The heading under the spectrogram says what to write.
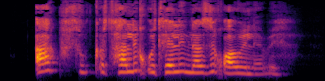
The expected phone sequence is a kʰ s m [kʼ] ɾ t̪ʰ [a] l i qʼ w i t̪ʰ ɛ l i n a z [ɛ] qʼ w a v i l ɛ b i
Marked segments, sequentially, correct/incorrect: correct, correct, incorrect

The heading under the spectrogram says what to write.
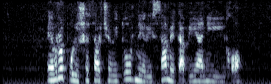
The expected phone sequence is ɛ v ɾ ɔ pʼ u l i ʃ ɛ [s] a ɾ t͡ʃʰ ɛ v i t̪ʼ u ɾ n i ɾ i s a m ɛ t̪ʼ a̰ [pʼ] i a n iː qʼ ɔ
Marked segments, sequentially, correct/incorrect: correct, correct

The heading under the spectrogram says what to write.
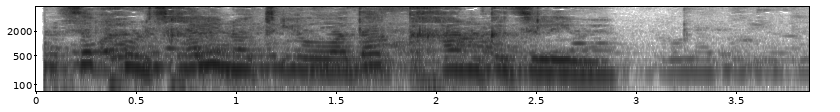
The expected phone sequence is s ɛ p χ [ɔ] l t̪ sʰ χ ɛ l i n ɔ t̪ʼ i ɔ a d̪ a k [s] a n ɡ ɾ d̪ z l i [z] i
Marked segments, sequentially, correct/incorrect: incorrect, incorrect, incorrect

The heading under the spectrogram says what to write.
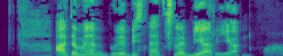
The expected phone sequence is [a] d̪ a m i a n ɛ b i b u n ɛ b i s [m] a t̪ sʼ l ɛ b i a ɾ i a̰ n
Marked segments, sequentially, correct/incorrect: correct, incorrect

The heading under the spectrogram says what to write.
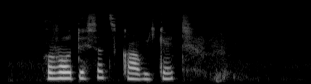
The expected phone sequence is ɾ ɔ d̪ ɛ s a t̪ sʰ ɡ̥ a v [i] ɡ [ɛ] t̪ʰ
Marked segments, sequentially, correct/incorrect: correct, correct

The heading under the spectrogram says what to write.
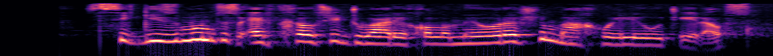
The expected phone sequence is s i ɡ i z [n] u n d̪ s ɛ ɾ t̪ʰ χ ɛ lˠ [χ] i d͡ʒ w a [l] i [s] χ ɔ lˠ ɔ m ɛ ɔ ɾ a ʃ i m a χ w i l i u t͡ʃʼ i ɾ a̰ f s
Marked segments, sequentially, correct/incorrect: incorrect, incorrect, incorrect, incorrect

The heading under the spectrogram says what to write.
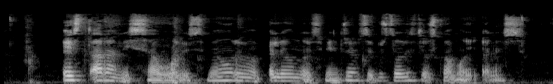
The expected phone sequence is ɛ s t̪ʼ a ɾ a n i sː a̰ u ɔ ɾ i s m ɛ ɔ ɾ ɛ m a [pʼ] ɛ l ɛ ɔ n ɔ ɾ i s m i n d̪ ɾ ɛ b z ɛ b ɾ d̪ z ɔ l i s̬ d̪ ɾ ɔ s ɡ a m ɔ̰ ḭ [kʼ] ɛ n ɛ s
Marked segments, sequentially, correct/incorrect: correct, incorrect

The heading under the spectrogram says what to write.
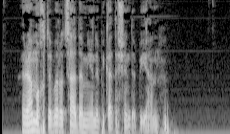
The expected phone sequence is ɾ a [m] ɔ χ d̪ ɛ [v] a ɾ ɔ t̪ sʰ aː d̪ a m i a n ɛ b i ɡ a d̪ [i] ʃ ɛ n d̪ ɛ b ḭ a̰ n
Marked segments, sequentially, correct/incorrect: correct, incorrect, incorrect

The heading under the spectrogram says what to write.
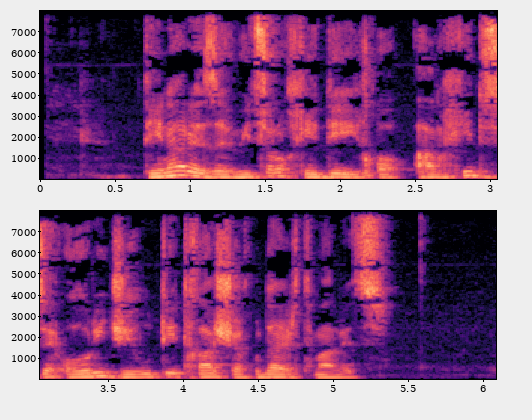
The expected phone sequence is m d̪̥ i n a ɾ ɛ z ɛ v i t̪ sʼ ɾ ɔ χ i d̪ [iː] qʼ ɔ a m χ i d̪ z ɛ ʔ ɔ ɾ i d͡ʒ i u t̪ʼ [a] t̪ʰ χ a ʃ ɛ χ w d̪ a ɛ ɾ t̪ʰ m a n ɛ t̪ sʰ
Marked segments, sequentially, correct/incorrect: correct, incorrect

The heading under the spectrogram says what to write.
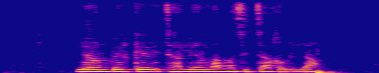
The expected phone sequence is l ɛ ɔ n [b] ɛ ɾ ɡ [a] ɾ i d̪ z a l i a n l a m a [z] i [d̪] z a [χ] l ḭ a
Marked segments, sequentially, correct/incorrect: correct, incorrect, correct, correct, incorrect

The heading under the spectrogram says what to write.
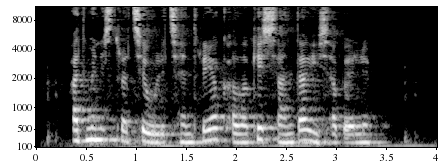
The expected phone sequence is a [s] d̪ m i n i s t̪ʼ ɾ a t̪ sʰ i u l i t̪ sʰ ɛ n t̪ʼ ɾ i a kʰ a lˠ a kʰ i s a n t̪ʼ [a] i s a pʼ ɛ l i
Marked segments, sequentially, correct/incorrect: incorrect, correct

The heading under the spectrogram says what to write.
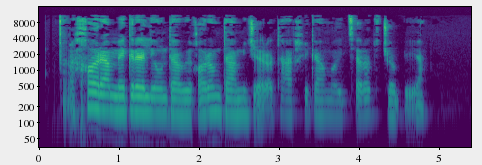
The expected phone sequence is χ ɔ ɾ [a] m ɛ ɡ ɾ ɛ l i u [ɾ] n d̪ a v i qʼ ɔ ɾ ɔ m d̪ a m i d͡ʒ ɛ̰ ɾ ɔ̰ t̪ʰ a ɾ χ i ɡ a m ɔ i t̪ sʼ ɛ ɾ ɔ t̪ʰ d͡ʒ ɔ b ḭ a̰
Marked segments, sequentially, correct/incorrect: correct, incorrect

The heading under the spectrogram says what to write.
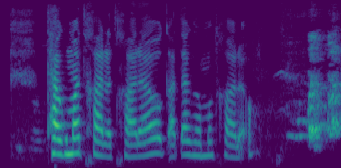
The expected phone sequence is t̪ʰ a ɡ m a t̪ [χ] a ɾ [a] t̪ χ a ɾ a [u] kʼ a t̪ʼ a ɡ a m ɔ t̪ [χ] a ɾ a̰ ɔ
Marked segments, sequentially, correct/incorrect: correct, correct, incorrect, correct

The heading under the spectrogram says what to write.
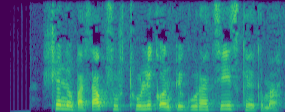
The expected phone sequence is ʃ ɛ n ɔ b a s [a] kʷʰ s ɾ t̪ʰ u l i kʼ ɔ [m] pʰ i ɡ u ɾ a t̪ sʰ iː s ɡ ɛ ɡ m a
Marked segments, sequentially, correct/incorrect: correct, incorrect

